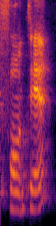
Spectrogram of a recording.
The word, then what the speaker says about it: Fontaine: Yeah, so I'm glad that you were able to pronounce my last name pretty good, Fontain. So everybody knows that this is a French name.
